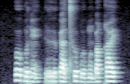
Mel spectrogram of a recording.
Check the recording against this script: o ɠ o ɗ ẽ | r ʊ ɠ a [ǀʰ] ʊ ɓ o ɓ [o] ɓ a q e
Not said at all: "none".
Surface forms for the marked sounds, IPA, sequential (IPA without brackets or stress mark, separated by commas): tʰ, õ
